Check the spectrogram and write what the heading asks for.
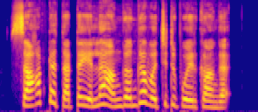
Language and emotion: Tamil, disgusted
